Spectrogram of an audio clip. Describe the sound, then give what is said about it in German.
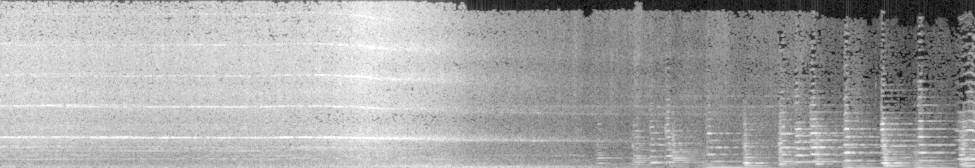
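A jet airplane for a flight to Istanbul: its engine roars with a high whine, swelling to a peak and then fading away, before a short stretch of plucked, melodic music takes over. “Ich kann also beruhigt und mit einem sicheren Gefühl einsteigen in Flieger nach Istanbul.”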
